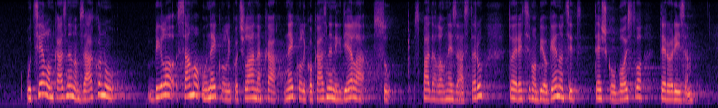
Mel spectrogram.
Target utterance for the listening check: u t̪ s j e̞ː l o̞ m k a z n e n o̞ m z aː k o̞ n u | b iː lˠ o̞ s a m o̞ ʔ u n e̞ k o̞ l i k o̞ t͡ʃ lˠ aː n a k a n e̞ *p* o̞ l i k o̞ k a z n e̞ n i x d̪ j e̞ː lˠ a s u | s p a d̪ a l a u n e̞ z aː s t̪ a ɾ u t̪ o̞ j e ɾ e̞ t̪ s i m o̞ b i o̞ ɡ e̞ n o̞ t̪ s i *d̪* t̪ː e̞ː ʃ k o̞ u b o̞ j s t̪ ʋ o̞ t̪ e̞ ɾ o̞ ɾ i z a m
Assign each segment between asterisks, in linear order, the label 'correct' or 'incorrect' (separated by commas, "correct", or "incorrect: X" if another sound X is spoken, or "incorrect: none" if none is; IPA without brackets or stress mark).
incorrect: k, correct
